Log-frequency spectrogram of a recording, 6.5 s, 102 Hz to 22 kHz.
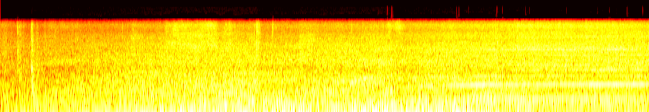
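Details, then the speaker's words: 2019 Honda Brio (single front fan motor), AC wasn't cooling because a blown fuse cut current to the compressor; after fuse replacement, engine idles evenly and the compressor cuts in with a faint steady hum, pulley turning, no rattle or squeal: normal compressor operation. "nah ini udah nyala ya temen-temen dan kompresor udah jalan v-nya juga muter ya temen-temen ya"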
